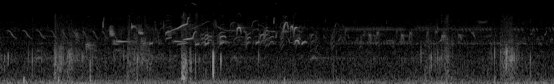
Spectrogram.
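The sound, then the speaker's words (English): Clay-colored and grasshopper sparrows sing in a field along a hydro corridor near Westover, Ontario, thin high buzzy trills and scattered chirps, with soft footsteps crunching and a faint low rumble underneath. “And I'm hearing both clay-colored sparrow”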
